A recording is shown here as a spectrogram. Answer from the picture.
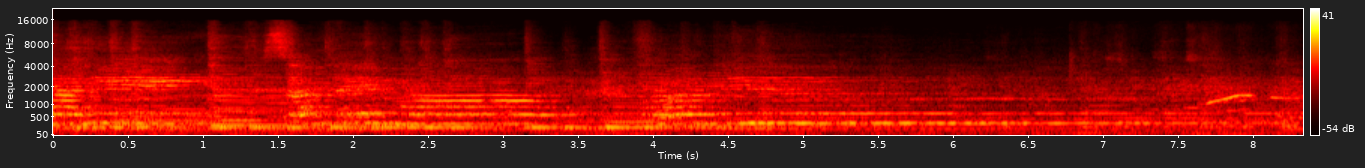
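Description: A man singing a pop-rock song solo, accompanying himself on a strummed acoustic guitar.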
